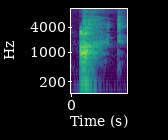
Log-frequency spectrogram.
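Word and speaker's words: acht: যে যেকোনো একটা থাকবে তখন এটা উচ্চারণ হবে একদম খ এর মত এই যে এখানে যেটা দেখেছেন না এই খ এর মত উচ্চারণ হবে যেমন আহত এটা কি আহ আট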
